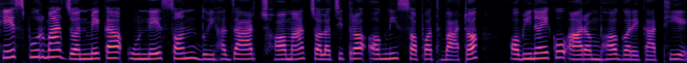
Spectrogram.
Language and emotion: Nepali, neutral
